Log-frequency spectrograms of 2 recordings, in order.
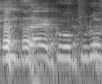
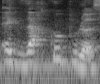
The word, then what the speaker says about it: Exarchopoulos: Alors, c'est Adèle Exarchopoulos. Ah, j'étais pas loin. Exarco, je l'avais pas eu le R.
